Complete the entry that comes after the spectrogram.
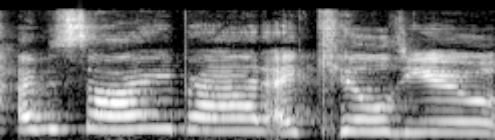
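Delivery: high-pitched, drawn-out retold wail; mock hysterical sobbing. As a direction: wail the apology in an exaggerated high sob. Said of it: "just starts sobbing hysterically".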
